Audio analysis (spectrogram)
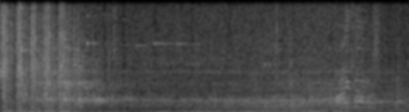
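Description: Gunfire in GTA Online, a burst of rapid shots at the start over engine noise, then a lingering vehicle hum with scattered mechanical sounds, while someone talks over it.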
